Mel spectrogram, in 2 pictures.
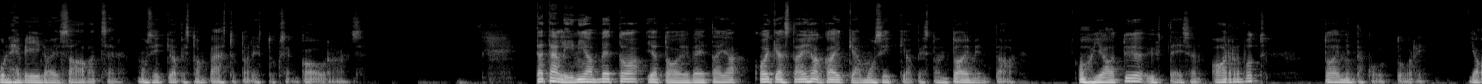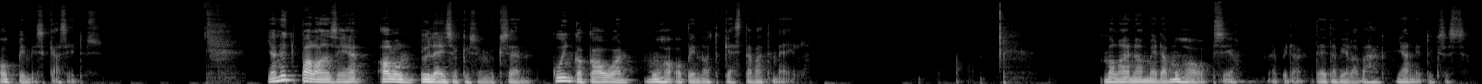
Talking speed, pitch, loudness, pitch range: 90 wpm, 100 Hz, -23 LUFS, 90-110 Hz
